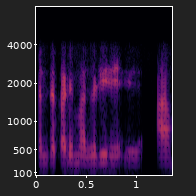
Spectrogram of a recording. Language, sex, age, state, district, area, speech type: Marathi, male, 30-45, Maharashtra, Akola, rural, conversation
